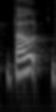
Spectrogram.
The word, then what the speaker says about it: Vogt: How do you say that? Steven, right? Vote. Is that how you say his name? – Yeah, Vogata.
